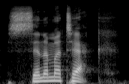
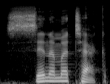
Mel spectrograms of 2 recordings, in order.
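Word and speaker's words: cinémathèque: Next is cinematheque. Cinematheque, but the end of the word is spelled T-H-E-Q-U-E.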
